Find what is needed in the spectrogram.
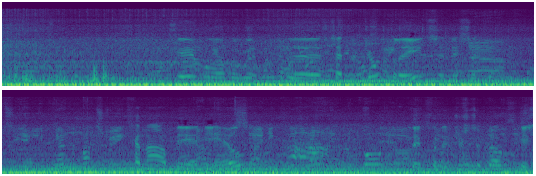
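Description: A steady low motorcycle engine rumble with a man talking over it.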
